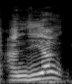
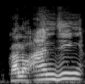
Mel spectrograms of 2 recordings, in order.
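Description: First: "anjiang" dengan bunyi -iang ala Minang; ucapan Minang. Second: Said in the usual way. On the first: Shown as a demonstration. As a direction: ucapkan "anjiang" dengan tambahan i sebelum ang. ("anjiang" diucapkan dengan -iang ala Minang) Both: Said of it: "kalau di Minang ditambah-tambah".

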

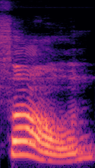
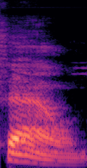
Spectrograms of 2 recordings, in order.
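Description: First: Loud British "found" with AH-oo and dropped D; British accent. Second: American "found" with AE-oo and dropped D; American accent. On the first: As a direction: say "found" as FAH-oon. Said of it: "ব্রিটিশরা বলতেছে". (British উচ্চারণে) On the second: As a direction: say "found" as falling FAE-oon. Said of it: "ওরা বলছে". (American উচ্চারণে) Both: Shown as a demonstration.

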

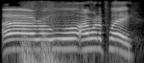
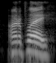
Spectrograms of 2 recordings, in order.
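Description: First: Louder, raised call across to a player. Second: Said in the usual way. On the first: Real, not acted. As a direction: call out that you want to play. Calling out to a player.

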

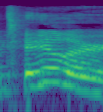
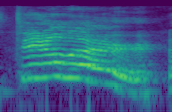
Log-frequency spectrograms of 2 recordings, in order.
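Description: First: Said in the usual way. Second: Much higher, drawn-out imitated call. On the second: Teacher correcting himself to the photographer, calling out. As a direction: call the name out high and loud.

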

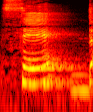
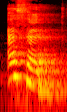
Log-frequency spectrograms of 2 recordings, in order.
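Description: First: Very slow, drawn out sounding; stretched out for spelling. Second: Said in the usual way. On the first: Shown as a demonstration. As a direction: draw out أسد slowly, no long vowel. (نطق أسد ببطء) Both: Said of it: "هيا للكلمة التالية".

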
